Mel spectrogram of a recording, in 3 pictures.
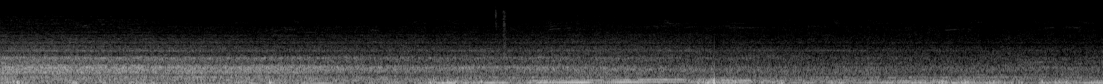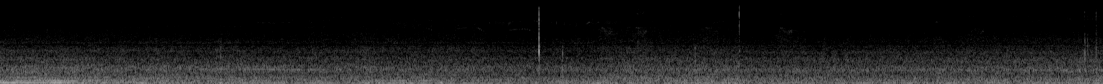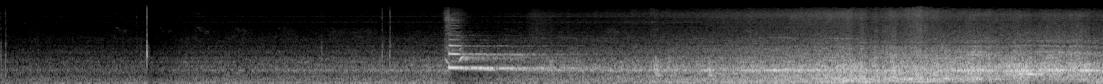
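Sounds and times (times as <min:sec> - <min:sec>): electric train rumbling past: 0:00.0 - 0:15.9, 0:23.8 - 0:33.0.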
